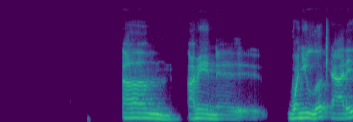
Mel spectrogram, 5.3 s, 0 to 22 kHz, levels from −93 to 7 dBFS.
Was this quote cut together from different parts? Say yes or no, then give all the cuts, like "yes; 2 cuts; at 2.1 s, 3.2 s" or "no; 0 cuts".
no; 0 cuts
